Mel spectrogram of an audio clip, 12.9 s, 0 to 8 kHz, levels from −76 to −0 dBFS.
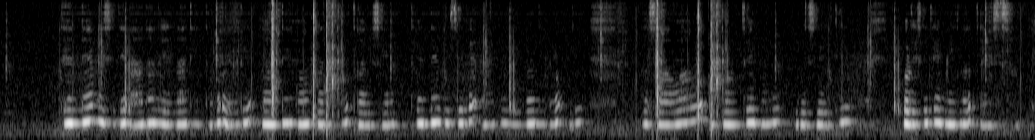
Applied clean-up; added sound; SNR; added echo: none; Camera; 12 dB; reverberation time 0.2 s.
